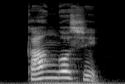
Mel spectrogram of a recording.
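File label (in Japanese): "看護師" Japanese, male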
